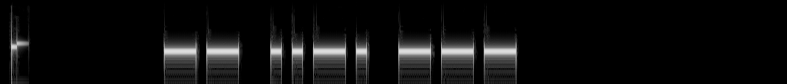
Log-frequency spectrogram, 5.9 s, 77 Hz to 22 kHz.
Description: Morse code, heard as a keyed tone, about 15 wpm, 700 Hz. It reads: MFO
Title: USA Call Sign Postfixes - 3 Letters 15wpm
